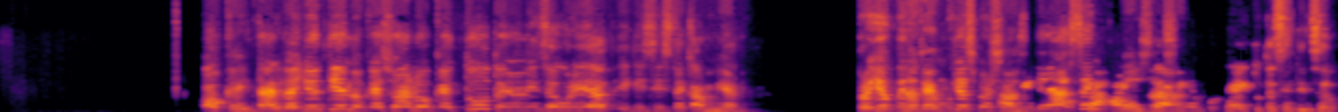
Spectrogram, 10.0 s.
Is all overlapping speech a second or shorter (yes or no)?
no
